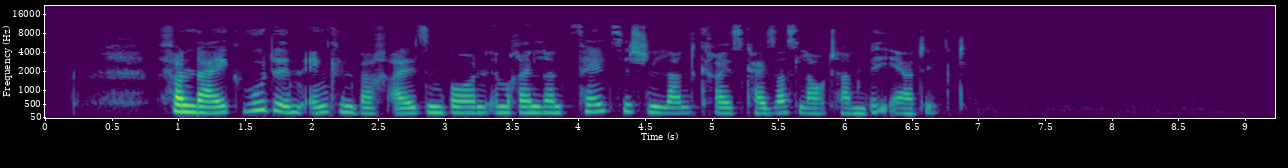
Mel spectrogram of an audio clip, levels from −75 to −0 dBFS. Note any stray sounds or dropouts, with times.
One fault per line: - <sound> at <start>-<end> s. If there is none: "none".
none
